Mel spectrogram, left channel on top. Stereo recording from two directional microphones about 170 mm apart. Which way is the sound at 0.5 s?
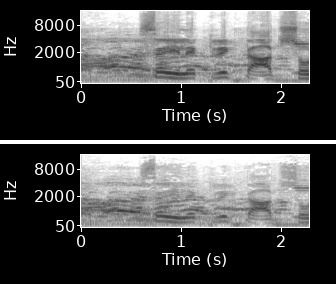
15° left (ahead or behind).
